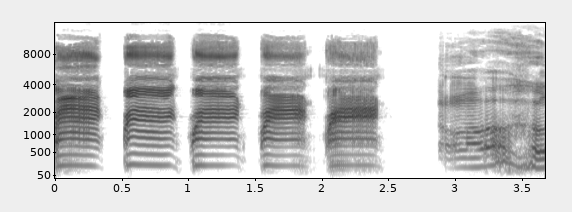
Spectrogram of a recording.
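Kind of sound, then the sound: vocal imitation, person imitating bird chirping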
